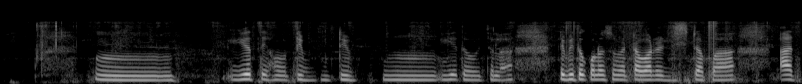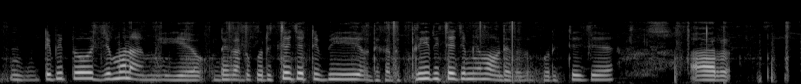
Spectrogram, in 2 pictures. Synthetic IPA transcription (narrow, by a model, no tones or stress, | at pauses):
ijət̪ɛɦɔ̃ʈiʈi | ijət̪ɛɦɔ̃t͡ʃalaʈibʱit̪ɔkɔnɔsɔmɛʈawaɾɛɖisʈapaːɾʈibʱit̪ɔd͡ʒɛmɔnaʔmɛijɛɔd̪ɛkaʔd̪ɔkɔɾit͡ʃɛd͡ʒɛʈibʱiɔd̪ɛkad̪ɔpɾiɾit͡ʃɛd͡ʒɛmɲamaɔd̪ɛkad̪ɔkɔɾit͡ʃɛd͡ʒɛ | aɾ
